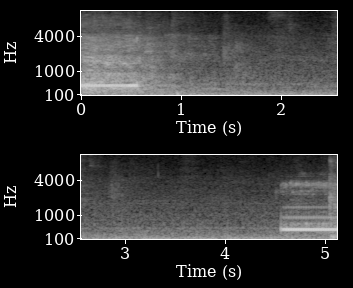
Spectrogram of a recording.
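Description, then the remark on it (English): A phone's ringing tone comes through a speakerphone during a call to a number in Canada, with two steady buzzing rings at the start and end separated by several seconds of faint hiss. “Why isn't it ringing?”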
